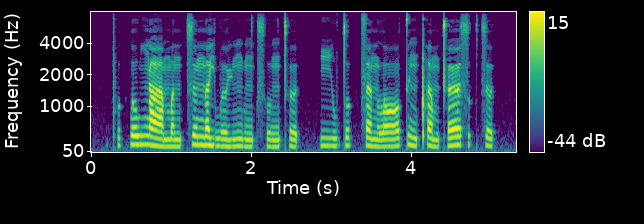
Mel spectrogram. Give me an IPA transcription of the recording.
pʰʊ˨˥k̚lo˥wŋaː˨mɐ˨˥n t͡sɵ˥nɐ˧jwɵ˨˧ɥ ŋʊ˨˥ŋt͡sʰʊ˨˥ŋt̪ʰɵ˨t̚ | iː˨wt̪ʊ˥k̚sɐ˨n lɔː˨˥t̪ɪ˨˥ŋpʰɐ˨˩m t̪ʰœː˥sʊ˥k̚t͡sɵ˨˥t̚

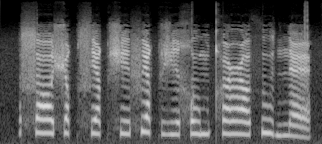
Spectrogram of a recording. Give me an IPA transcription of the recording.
sɒʃuqseqʃe feqʒi χumqʰuʕɒ θudnæ

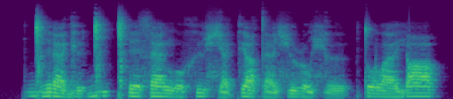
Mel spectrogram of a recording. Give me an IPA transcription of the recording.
ɡ͡ǀe˧ɾæ˨ɡʲø˨ ɡ͡ǀi˦ǀʰe˧sæ˧ ŋo˨xy˧ɕæ˨ kʲɑ˦˨tæ˨ ɕy˧ɭo˨ɕø˨ | tu˨lˠæ˨jɑ˧

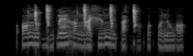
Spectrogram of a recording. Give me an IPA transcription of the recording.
ʔɔŋ͡ǀu ɡ͡ǀĩɓɛ̃rɔ ŋ͡ǀaxʲuŋ͡ǀi paɡ͡ǀɔk͡po k͡ponuwɔ

